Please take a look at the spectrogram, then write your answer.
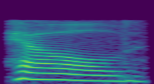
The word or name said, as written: held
